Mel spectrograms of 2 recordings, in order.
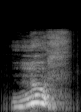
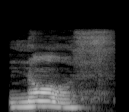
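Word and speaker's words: νοῦς: En las monografías antiguas decía que la pronunciación correcta era nous. Sin embargo, checando esto en un diccionario griego y oyendo la pronunciación, dice que se debe pronunciar nos, no nous.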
